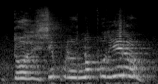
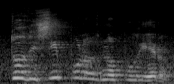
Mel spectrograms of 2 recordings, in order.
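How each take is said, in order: First: Distressed father. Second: Said in the usual way. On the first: Acted. Father tells Jesus, distressed. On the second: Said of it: "repeats the line plainly".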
